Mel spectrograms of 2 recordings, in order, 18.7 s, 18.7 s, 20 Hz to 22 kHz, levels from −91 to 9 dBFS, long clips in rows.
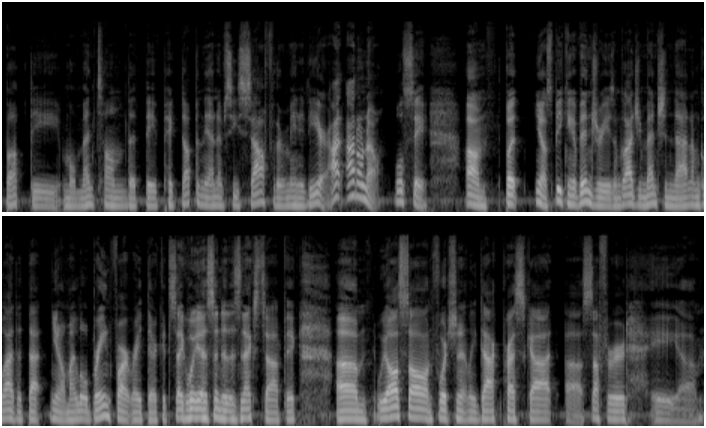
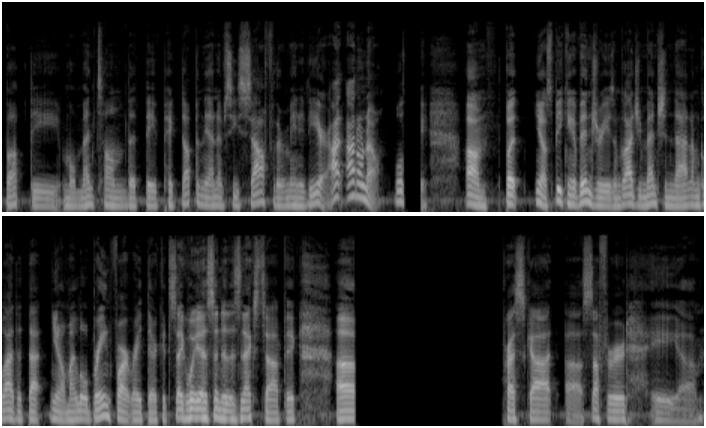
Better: first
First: none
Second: audio cutting out; at 5.5 s and at 14 s for 2 s

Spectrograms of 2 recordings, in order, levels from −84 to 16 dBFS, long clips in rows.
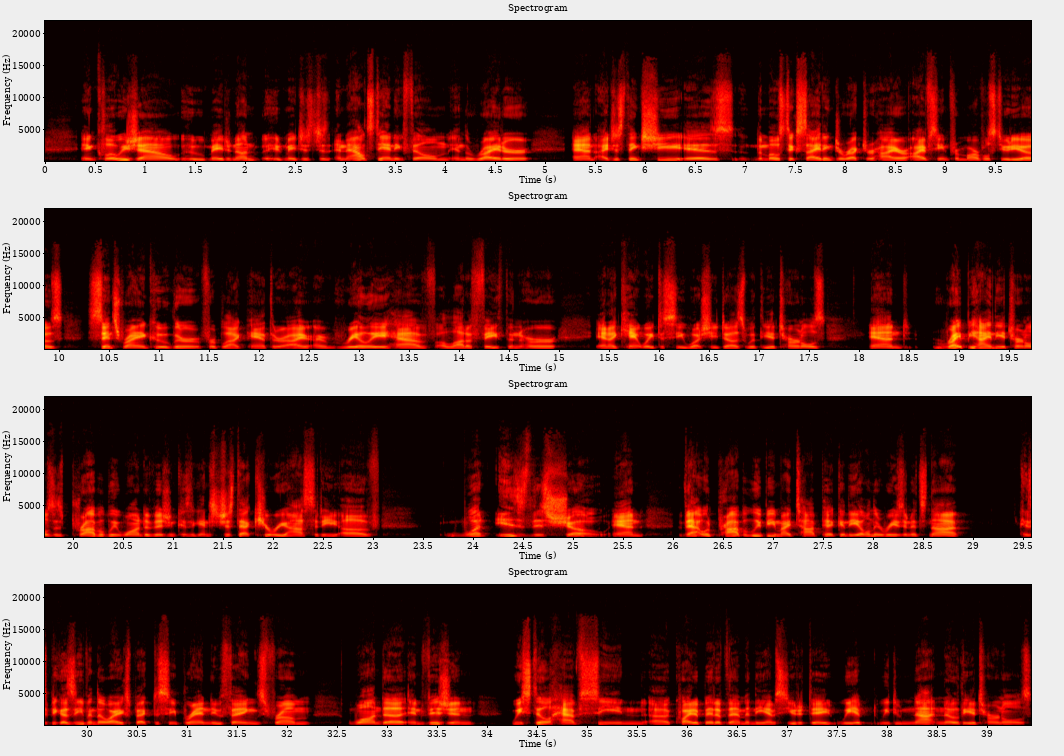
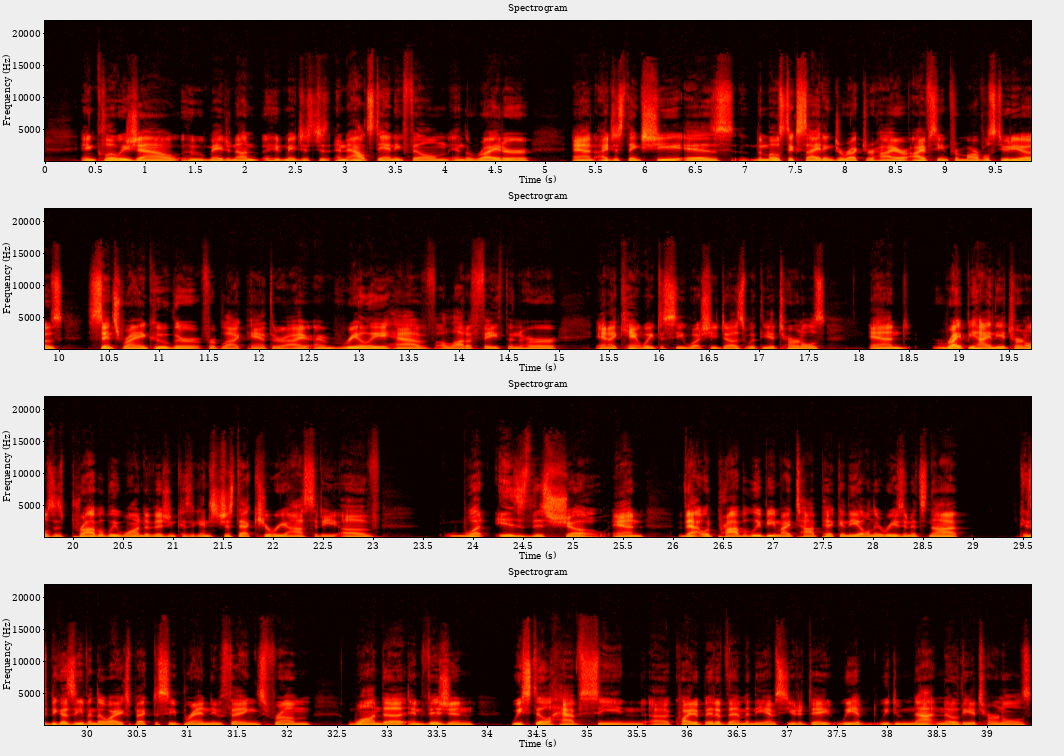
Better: second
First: thin; very; fading below 300 Hz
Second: none

